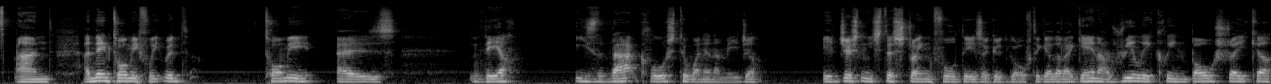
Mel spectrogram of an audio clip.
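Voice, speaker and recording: A man with a Scottish accent at a medium pitch, flat and monotone, fairly slow with long, frequent pauses, on a very clean recording with a silent background. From Scotland. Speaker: sports journalist, golf podcast host. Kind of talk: live podcast preview chat. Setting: live stream. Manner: casual, hesitant with fillers.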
